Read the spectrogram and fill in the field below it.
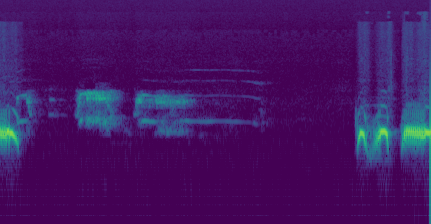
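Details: Spotted dove of the thổ singing style, used to stimulate wild doves: one low coo, faint higher chirps in the gap, then a doubled coo and a long steady coo at the end.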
